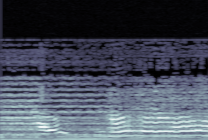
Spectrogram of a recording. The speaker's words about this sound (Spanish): ¿Qué pasa, gatito? Es el gato de Charkis.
